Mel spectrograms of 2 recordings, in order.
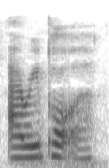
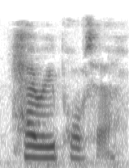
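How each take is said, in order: First: The H sound of Harry is dropped. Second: The H sound of Harry is pronounced. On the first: "Maybe you won't say the H" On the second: "if you're going for the more London accent"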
